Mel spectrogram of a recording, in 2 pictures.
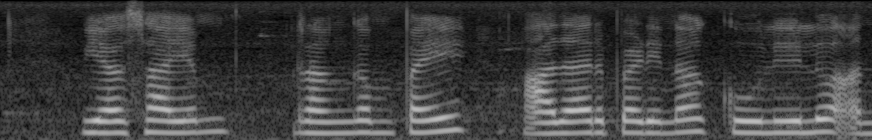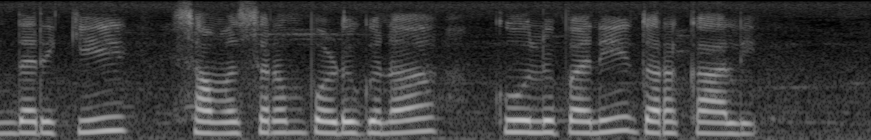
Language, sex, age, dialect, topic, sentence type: Telugu, female, 60-100, Utterandhra, agriculture, statement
